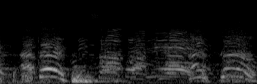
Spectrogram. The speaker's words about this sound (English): Protesters wave placards high and shout through a megaphone outside a bleak, imposing building with high, barbed wire-topped walls. This is Colnbrook Immigration Removal Centre, on the edge of London in the UK.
